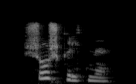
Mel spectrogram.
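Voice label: "шушкыльтны", Komi, female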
